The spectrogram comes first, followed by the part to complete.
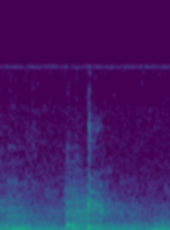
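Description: Near silence: concert-hall room tone between pieces, with one faint, brief sound about a second in.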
